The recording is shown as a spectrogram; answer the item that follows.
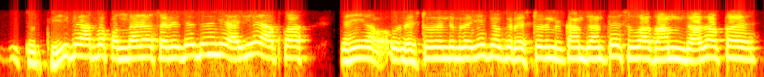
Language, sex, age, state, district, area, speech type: Hindi, male, 60+, Uttar Pradesh, Ayodhya, rural, conversation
